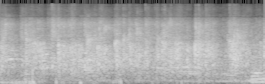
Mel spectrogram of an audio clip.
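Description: Dense applause from a crowd for the winner of a number draw fills the moment, a steady wash of many hands clapping at once, loud and sustained, with a few voices faintly mixed in.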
